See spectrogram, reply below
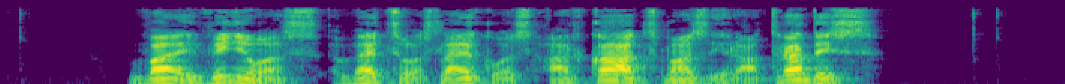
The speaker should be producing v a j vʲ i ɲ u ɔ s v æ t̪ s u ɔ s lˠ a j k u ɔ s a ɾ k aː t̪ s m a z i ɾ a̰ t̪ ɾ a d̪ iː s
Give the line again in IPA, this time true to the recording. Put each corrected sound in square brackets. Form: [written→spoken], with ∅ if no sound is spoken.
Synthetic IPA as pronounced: v a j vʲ i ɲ u ɔ s v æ t̪ s u ɔ s lˠ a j k u ɔ s a ɾ k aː t̪ s m a z i ɾ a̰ t̪ ɾ a d̪ [iː→i] s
